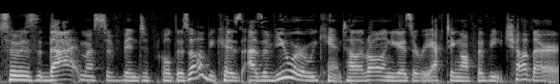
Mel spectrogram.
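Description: Talking at a very fast pace, a woman has a medium pitch and ordinary pitch variation. Noticeable background noise runs underneath. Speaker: interviewer host. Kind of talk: casual interview. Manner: upbeat, chatty.

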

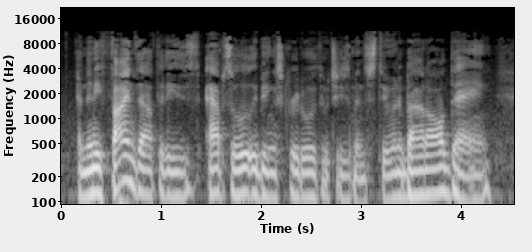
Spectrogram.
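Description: With an ordinary speaking voice, a man keeps a medium pitch and fairly even intonation at a fairly quick pace. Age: 20s. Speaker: TV after-show podcast host. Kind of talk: casual chat.

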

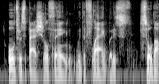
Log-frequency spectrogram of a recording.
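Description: A man with a strong Portuguese accent speaks at a fairly slow pace. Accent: thick Portuguese-accented English. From Portugal. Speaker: metal band singer. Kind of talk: interview. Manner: halting, many fillers.

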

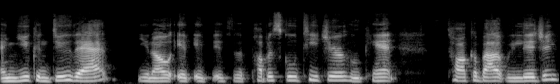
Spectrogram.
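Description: A woman's normal speaking voice at a moderate pace, with ordinary pitch variation and a quiet background. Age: 60s. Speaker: author and boys' education advocate. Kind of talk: interview.

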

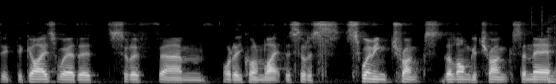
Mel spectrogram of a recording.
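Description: This man has a medium-pitched voice and a British accent. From England. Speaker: fitness equipment entrepreneur. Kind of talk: interview.

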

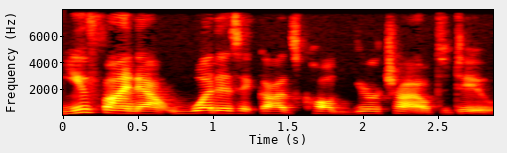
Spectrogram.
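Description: In an American accent, a woman with a fairly low voice speaks at a moderate pace in a normal speaking voice, with a quiet background. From New Jersey. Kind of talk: faith testimony interview.

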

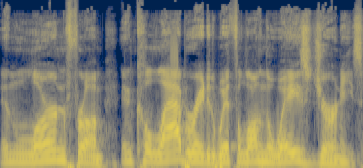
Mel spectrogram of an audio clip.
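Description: In a very clean recording with a silent background, a man speaks in an energetic tone at a high pitch. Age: 20s. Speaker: podcast host. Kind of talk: motivational monologue.

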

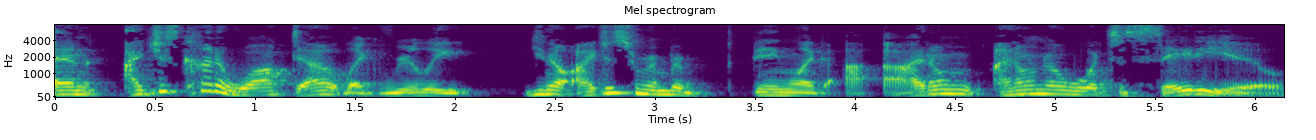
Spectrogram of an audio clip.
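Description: In an American accent, a man speaks at a fairly high pitch and fairly quick pace, somewhat breathy. His intonation is lively, with hardly any pauses. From Massachusetts, US. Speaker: novelist. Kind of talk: casual interview chat. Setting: video call.

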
